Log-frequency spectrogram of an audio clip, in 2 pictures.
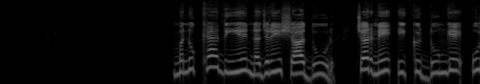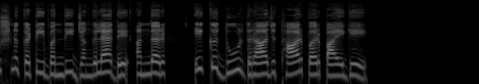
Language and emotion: Dogri, neutral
